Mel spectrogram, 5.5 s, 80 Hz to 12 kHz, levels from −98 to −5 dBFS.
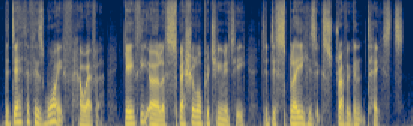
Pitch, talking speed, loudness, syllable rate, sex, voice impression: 125 Hz, 185 wpm, -21 LUFS, 6.0 syllables/s, male, masculine, adult-like, tensed, powerful, clear, fluent, intellectual, wild, lively, strict, slightly intense, light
